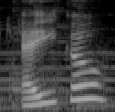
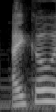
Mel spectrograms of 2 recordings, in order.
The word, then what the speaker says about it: Eiko: Eiko? Eiko. Eiko. Where's Chan with the A-E-I-O-Yo-O-E-O comment? Don't forget the clap. That's super important. Cham, How do I pronounce Aiko? Aiko. Aiko is how I always hear it pronounced.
